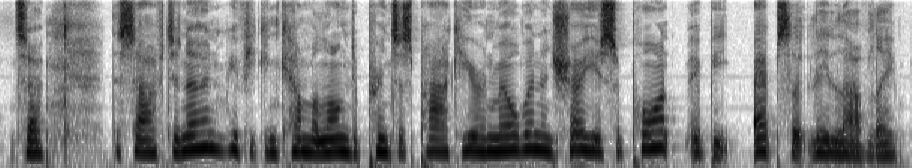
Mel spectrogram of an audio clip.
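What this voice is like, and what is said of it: Tired, weary voice. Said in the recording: “you could probably tell by my voice, I'm just really tired. I'm emotionally tired”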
